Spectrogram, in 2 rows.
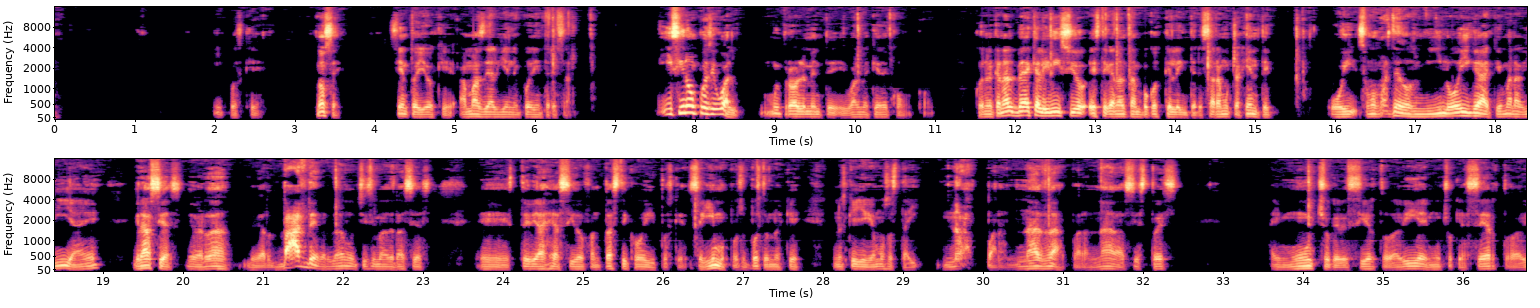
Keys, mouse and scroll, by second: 0.1-2.4 drag, 2.4 middle click, 2.9-5.8 drag, 6.0 click, 6.7-7.6 shift+middle drag, 7.8-8.3 shift+middle drag, 8.6 click, 9.5 click, 10.5 shift+middle click, 11.1-11.6 shift+middle drag, 12.8-13.4 shift+middle drag, 13.7-14.6 shift+middle drag, 14.9 shift+middle click, 15.9 f, 16.4 click, 17.0-18.5 drag, 18.7-20.0 drag, 20.1 click, 21.1-21.7 middle drag, 21.9-22.8 middle drag, 23.2-24.3 drag, 25.1-26.2 drag, 26.4-26.9 middle drag, 27.0 shift+middle click, 27.4 shift+middle click, 28.1-28.6 shift+middle drag, 29.9 click, 30.6 click, 31.4-31.9 shift+middle drag, 32.8-34.3 drag, 34.6 shift+middle click, 36.1 click.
